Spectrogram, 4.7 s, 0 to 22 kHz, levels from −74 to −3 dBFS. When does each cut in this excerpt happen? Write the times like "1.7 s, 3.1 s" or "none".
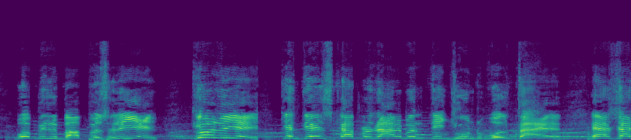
2.0 s

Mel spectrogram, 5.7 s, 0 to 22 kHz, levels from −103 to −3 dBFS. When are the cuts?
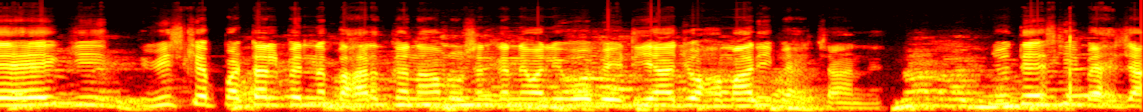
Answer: none

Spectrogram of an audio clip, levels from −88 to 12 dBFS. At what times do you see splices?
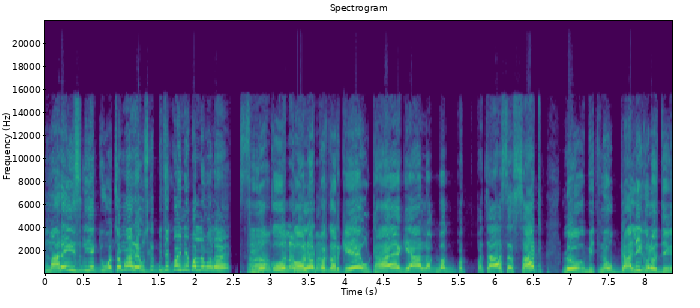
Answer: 2.6 s

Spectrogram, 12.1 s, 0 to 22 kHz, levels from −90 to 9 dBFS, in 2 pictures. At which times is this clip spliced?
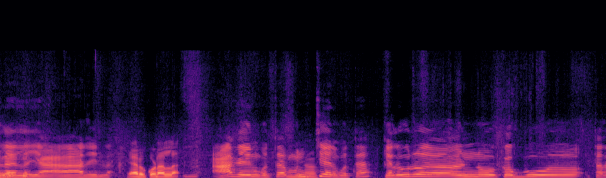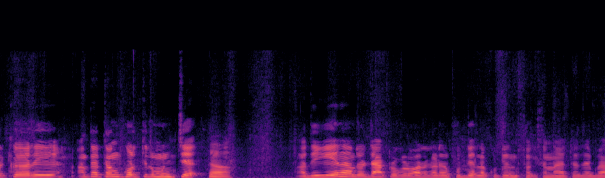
none

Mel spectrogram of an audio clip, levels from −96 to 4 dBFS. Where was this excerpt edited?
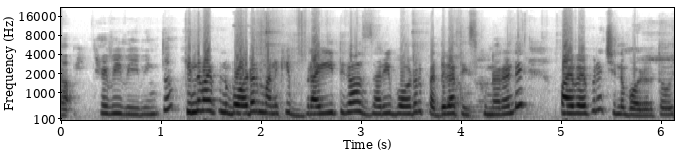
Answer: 1.2 s

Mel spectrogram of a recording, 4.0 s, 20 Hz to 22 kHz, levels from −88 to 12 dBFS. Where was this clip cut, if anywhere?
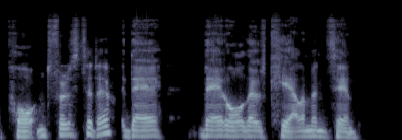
1.2 s

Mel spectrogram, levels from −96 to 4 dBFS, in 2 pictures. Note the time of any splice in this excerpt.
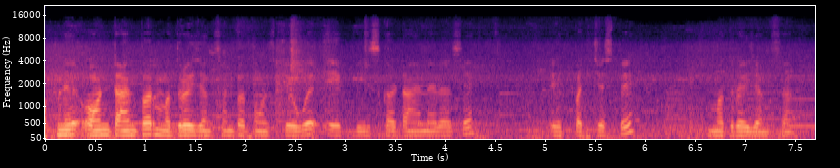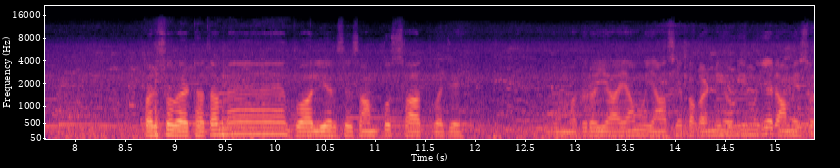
none

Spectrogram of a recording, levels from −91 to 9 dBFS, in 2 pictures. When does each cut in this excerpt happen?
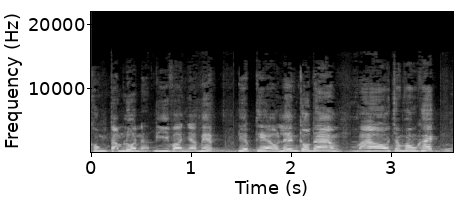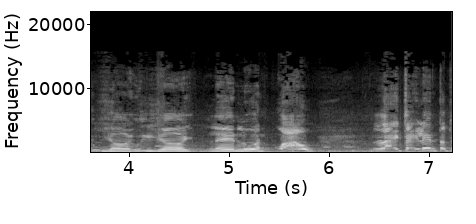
3.5 s

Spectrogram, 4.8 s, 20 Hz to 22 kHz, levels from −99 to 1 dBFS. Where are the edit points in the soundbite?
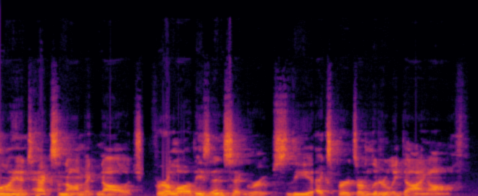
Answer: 1.4 s, 3.1 s

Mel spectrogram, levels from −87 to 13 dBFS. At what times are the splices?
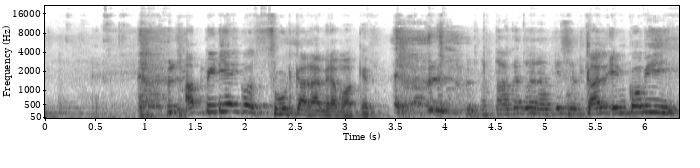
none

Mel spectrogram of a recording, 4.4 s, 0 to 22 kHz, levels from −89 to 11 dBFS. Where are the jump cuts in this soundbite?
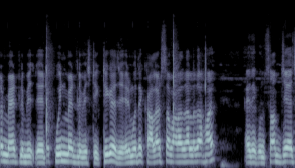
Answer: none

